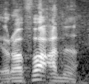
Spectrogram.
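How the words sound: It is said in Egyptian colloquial style. The speaker calls it wrong. "If you're Egyptian, you say"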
